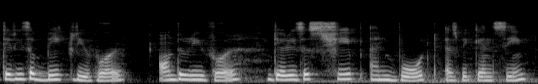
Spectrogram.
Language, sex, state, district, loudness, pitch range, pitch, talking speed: English, female, Assam, Kamrup Metropolitan, -18 LUFS, 185-230 Hz, 210 Hz, 200 wpm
